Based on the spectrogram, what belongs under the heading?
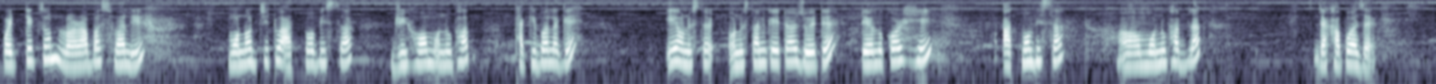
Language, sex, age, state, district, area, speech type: Assamese, female, 18-30, Assam, Lakhimpur, rural, spontaneous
